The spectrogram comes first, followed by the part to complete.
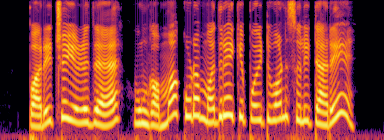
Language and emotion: Tamil, surprised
